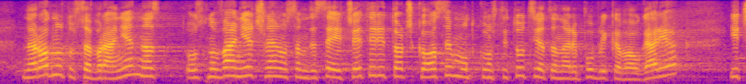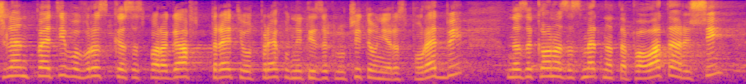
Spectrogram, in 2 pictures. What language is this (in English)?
Bulgarian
